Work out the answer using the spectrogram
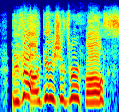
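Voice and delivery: voice pushed way up, cartoon-style. Rereading a line from a statement in the Morty voice. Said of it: "I read it in the Morty voice".

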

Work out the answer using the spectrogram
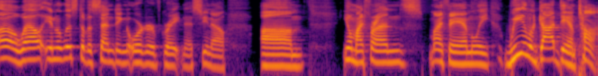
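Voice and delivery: ordinary talk, nothing marked

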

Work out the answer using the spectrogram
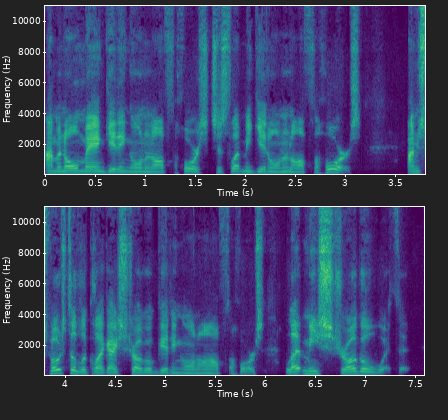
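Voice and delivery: ordinary delivery

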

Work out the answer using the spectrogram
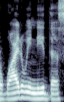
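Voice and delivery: ordinary talk

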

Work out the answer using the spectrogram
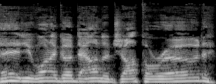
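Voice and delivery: put-on Baltimore accent. Repeating someone's tip on how to imitate Baltimore speech; Baltimore accent impersonation. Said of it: "the best way to do a Baltimore impersonation is to say".

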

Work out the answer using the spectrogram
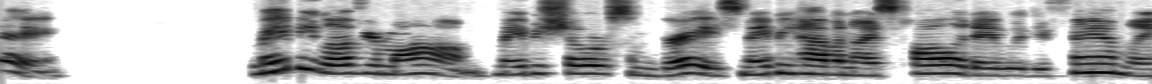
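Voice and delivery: laid-back, easygoing, gentle tone. Imitating the son, in a more chill way: imitating Sam, chill. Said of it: "more chill way".

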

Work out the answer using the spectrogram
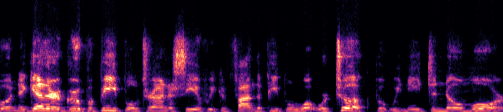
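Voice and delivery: shouting. Calling out in character to a crowd in town: yelling. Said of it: "I just yell".

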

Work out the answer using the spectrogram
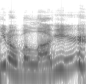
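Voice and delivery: put-on sassy voice. Retelling what Zoe said on finding him at her tent: imitating Zoe with sass. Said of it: "she had a little sass in it".

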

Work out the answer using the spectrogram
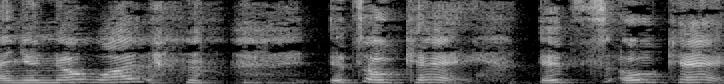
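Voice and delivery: said with a laugh, very slow and drawn out. Speaker talking about what they realized this past weekend, laughing. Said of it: "I say that with like a laughing manner".

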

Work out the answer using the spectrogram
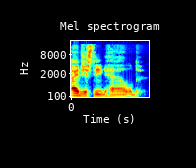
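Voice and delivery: put-on tearful voice. Retelling a wrestling segment where Lawler keeps crying: imitating Lawler crying. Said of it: "And Lawler's still crying".

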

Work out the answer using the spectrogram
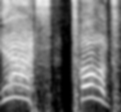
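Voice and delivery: very high, very loud, happy, joyful shout. Retelling a fan at a Ring of Honor show, mock-shouting happily. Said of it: "He just shouted".

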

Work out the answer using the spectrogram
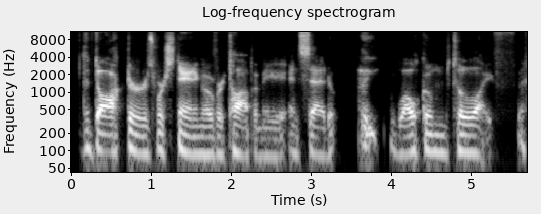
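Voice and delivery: low, deep voice, taken slowly. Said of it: "I'll do my [name] impression".

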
